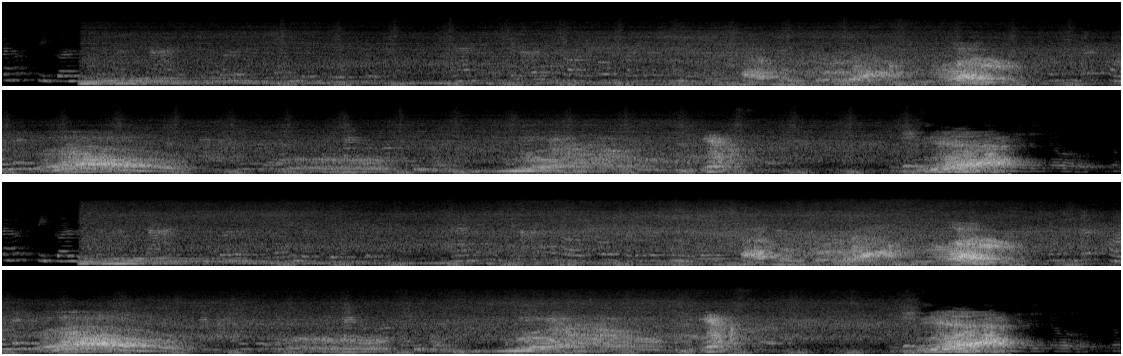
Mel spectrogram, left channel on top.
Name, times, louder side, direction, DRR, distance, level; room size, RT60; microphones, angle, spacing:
voice 1, 0.0-4.0 4.4-7.2 7.6-8.8 9.5-15.7 16.2-17.0 18.3-19.1, right 2 dB, 90° right, 1 dB, 0.9 m, -44 dB
sound 1, 0.8-20.4, right 2 dB, 60° right, 0.8 m, -41 dB
sound 2, 2.5-20.4, equal, 45° left, 0.9 m, -48 dB
voice 2, 5.1-5.6 10.2-10.3 13.7-14.0 17.9-18.8 20.0-22.3, equal, 5° left, -6 dB, 1.3 m, -46 dB
sound 3, 7.4-10.2 11.5-13.1 14.0-15.1 15.5-19.0 20.2-21.2, right 3 dB, 25° right, 0.3 m, -28 dB
3.1 x 2.9 x 4.6 m, 0.72 s
head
